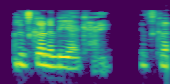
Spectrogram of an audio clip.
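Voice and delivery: put-on sweet, soft whisper. Describing a comforting voice heard while feeling sad: imitating a sweet whisper. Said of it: "Just whispers, sweet little whispers".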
